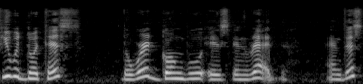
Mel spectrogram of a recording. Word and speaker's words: 공부: This is pronounced as a two-syllable word. The first syllable is gong, the second syllable is bu. Pronounce it with me. Gongbu. Gongbu. The word Gongbu is simply the Korean noun for study or studies.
